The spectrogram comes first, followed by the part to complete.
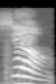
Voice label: "xiang4", mandarin, female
